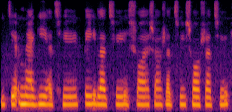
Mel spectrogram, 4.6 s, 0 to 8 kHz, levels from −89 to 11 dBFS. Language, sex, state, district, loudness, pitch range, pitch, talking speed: Bengali, female, Odisha, Malkangiri, -14 LUFS, 210-215 Hz, 210 Hz, 130 wpm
